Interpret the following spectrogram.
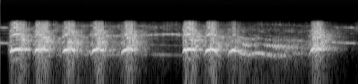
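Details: A Beagle/shepherd mix howls at ambulance sirens: quick, rough baying bursts, then a drawn-out, wavering, falling howl as a siren sounds faintly.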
